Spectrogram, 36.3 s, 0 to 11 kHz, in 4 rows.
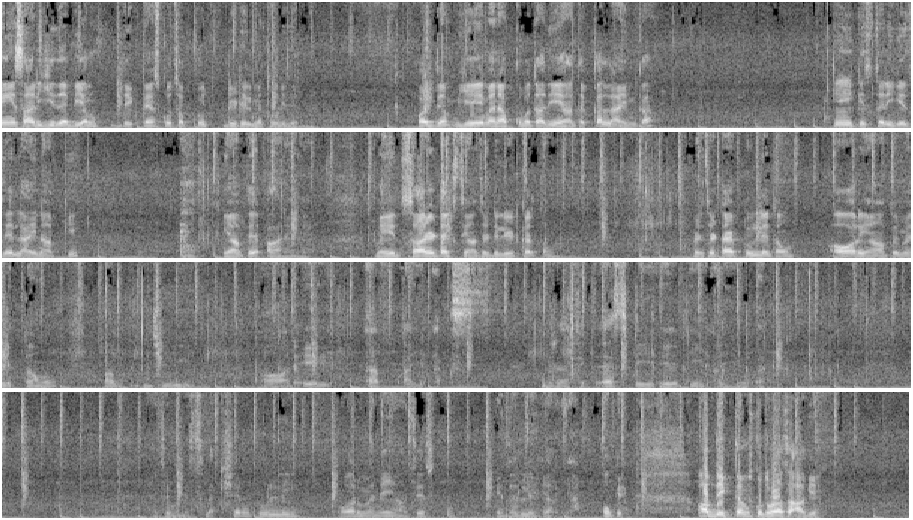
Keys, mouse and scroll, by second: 6.2 click, 11.8 Delete, 13.2 click, 13.4 Delete, 14.4 click, 14.6 Delete, 16.0 t, 16.9 click, 19.6-26.2 typing, 26.4 KP_Enter, 30.0 click.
